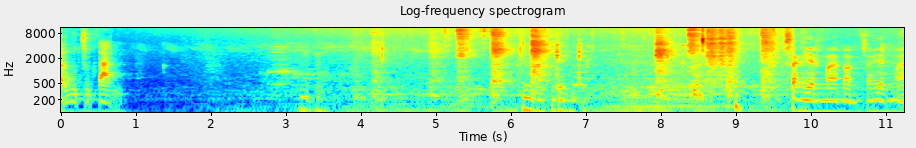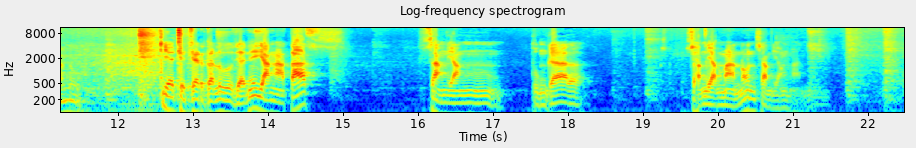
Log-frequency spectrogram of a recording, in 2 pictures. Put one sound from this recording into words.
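An elderly man speaks calmly and with animation, close by.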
